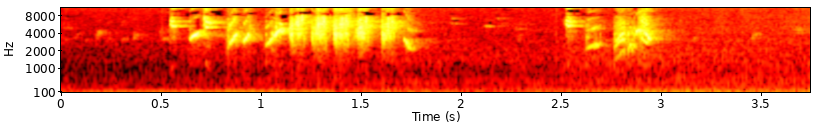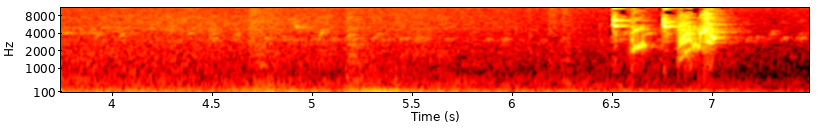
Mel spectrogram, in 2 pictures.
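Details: Goldfinch on migration giving a dense, fizzy twitter of high notes, then two shorter chirpy phrases with a pause between. A low rumble of background noise runs underneath.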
